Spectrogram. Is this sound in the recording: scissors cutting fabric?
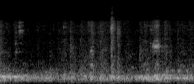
no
